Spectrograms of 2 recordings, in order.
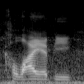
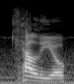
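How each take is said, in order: First: The word gets its usual, standard pronunciation. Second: The word gets a playful, nonstandard pronunciation. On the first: The speaker calls it right. "It's Calliope" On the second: The speaker calls it wrong. "as I like to affectionately refer to it. Yes, I know that's not how you pronounce that"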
